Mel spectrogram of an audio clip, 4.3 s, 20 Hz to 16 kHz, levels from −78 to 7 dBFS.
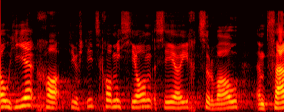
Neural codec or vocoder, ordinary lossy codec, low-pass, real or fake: none; none; 10.8 kHz; real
